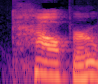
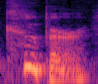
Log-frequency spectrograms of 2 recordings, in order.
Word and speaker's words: Cowper: William Cowper, we would pronounce his name in the United States. I suspect in England they would pronounce the name William Cowper.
